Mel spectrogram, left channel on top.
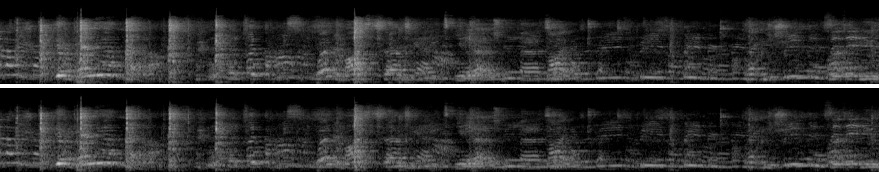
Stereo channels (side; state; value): both; normal; correlation 0.68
